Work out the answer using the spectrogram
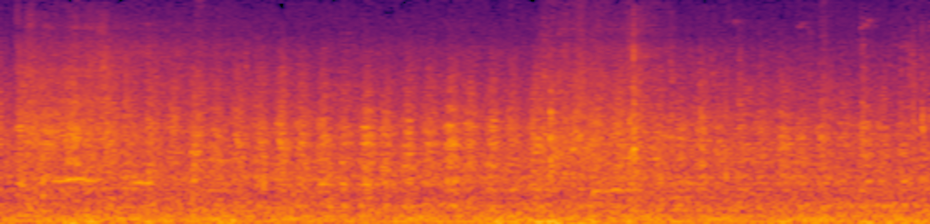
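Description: A train running close by, with a steady, fast rhythmic clatter.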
